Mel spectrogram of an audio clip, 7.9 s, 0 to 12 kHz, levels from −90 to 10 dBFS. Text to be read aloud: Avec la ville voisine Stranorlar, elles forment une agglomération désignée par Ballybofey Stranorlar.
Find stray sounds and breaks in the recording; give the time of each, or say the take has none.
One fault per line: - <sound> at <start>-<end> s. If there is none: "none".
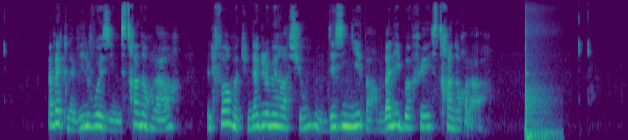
- thud at 6.5-7.1 s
